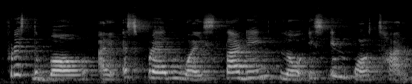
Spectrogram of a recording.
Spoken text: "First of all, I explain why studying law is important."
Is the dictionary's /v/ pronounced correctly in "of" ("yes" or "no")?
no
